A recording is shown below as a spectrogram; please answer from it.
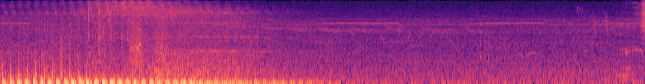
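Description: A loud, pulsing rotor thrum of a helicopter in the video game Metal Gear Solid: Peace Walker fills the first few seconds, then fades away into a quiet background hum.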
